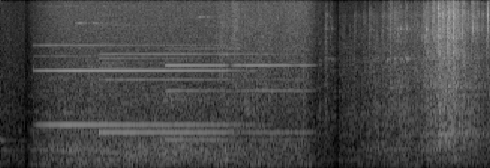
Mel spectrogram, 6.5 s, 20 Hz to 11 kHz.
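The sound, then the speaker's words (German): Glass passenger elevator in Berlin's state parliament building, running on cables: a steady mechanical drone with sustained high whining tones, briefly interrupted partway through before resuming. “kommen dadurch auch mal in den Genuss, mit einem Fahrstuhl zu fahren. Aufzug 3 steht groß drüber.”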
